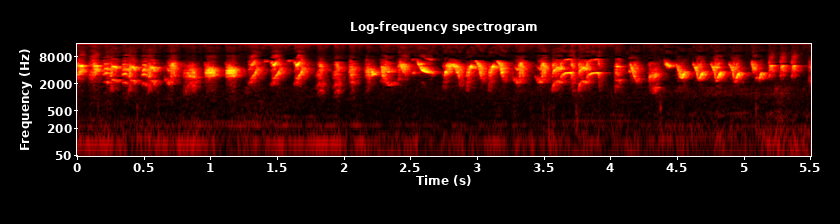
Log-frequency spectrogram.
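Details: Hooded siskin (cabecita negra) in continuous song, a fast busy chatter of high twittering and chirping notes with hardly a break.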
